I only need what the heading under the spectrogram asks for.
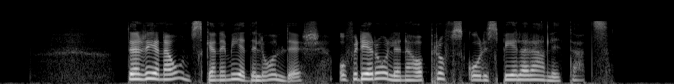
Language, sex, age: Swedish, female, 64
